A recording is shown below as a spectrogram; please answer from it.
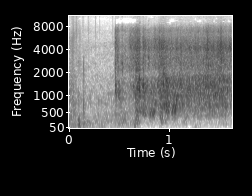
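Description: A splash into water in the Minecraft video game: a sudden broadband burst that settles into a steady rushing, sloshing wash lasting over a second, loud and close, with no talk.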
